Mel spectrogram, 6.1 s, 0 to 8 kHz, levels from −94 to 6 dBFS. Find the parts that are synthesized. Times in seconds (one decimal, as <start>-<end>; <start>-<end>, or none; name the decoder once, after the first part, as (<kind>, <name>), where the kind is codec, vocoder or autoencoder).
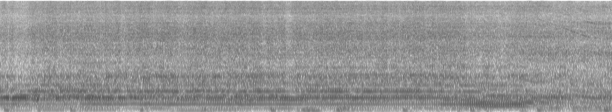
0.0-2.5 (vocoder, BigVGAN v2)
